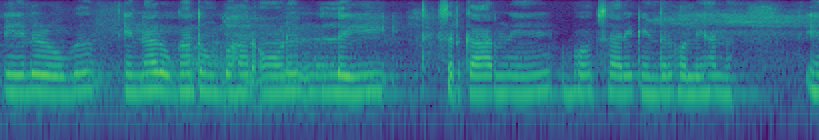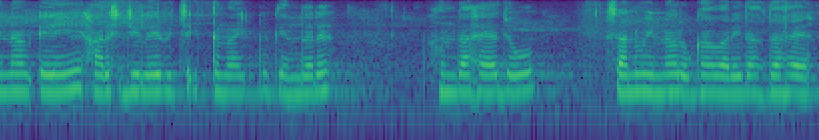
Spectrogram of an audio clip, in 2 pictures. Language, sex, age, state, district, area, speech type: Punjabi, female, 18-30, Punjab, Fatehgarh Sahib, rural, spontaneous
